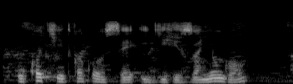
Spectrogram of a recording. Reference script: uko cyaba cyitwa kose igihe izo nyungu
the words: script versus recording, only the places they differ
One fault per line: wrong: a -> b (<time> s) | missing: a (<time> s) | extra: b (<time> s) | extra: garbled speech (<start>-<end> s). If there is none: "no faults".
missing: cyaba (0.4 s)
